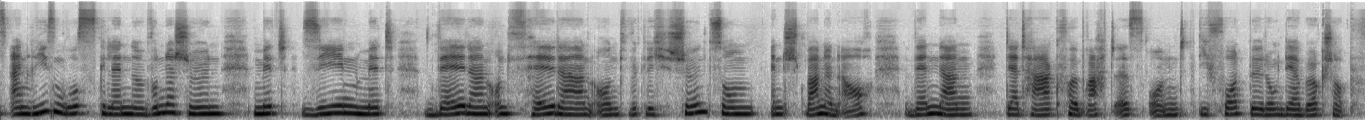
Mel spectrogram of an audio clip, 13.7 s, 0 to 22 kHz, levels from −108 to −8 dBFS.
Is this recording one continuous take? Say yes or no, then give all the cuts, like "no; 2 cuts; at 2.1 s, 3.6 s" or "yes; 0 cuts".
no; 1 cut; at 11.9 s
